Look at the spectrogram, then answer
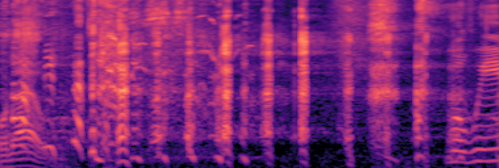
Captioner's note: everyone laughing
